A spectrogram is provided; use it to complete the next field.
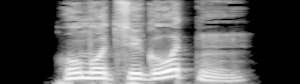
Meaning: inflection of homozygot: 1. strong genitive masculine/neuter singular 2. weak/mixed genitive/dative all-gender singular 3. strong/weak/mixed accusative masculine singular 4. strong dative plural
- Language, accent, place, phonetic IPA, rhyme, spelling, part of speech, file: German, Germany, Berlin, [ˌhomot͡syˈɡoːtn̩], -oːtn̩, homozygoten, adjective, De-homozygoten.ogg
